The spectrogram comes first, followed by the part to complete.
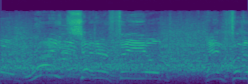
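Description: Television announcer's excited voice calling a deep home run drive, over steady ballpark crowd noise.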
